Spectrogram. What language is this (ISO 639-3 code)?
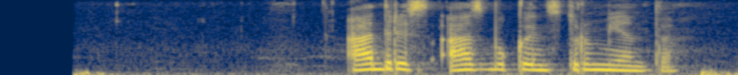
rus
